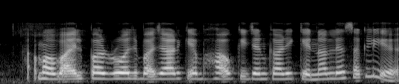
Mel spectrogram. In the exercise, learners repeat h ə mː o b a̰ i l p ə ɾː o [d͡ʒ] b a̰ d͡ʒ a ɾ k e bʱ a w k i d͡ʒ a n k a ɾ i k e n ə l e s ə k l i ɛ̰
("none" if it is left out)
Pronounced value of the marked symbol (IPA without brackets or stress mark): d͡ʒ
